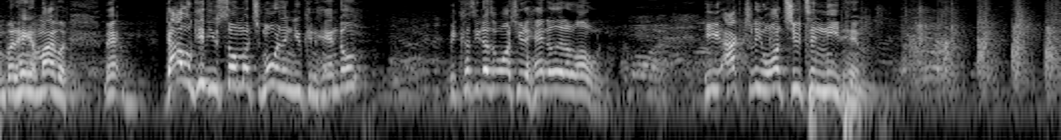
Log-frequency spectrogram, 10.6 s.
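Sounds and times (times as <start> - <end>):
speech: 0.0 - 3.7, 4.5 - 8.8
laughter: 3.5 - 5.0
audience clapping: 8.4 - 10.6.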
